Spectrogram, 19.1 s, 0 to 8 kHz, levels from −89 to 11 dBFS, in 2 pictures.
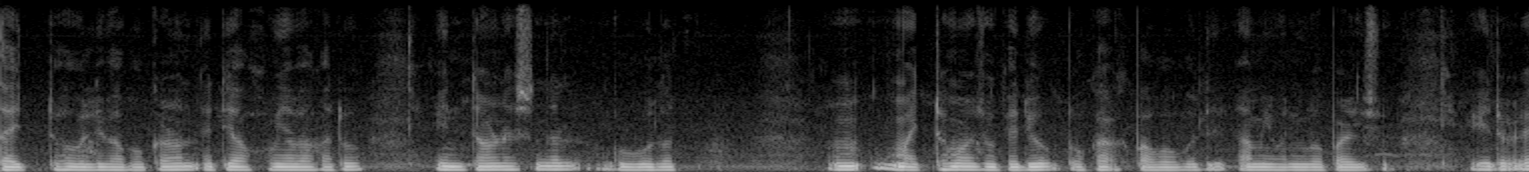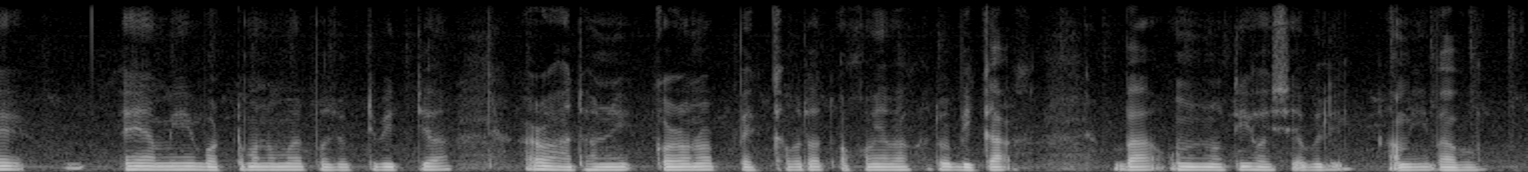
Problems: background sounds at intervals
